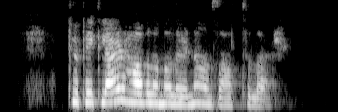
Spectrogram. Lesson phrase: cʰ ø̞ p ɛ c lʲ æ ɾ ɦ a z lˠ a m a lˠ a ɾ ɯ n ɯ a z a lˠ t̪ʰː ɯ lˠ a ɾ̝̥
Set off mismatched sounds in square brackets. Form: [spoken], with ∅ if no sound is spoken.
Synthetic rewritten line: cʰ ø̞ p ɛ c lʲ æ ɾ ɦ a [v] lˠ a m a lˠ a ɾ ɯ n ɯ a z a lˠ t̪ʰː ɯ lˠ a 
